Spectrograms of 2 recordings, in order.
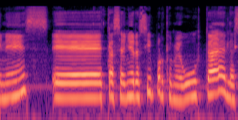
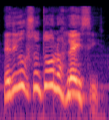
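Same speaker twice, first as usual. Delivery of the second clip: ordinary delivery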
